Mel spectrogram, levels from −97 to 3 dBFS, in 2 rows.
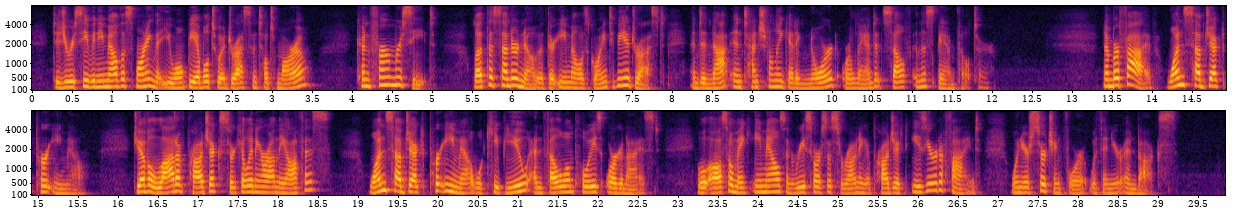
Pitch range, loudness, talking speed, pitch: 170-220 Hz, -16 LUFS, 185 wpm, 190 Hz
